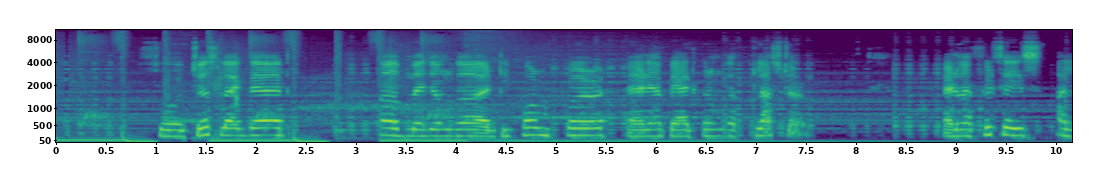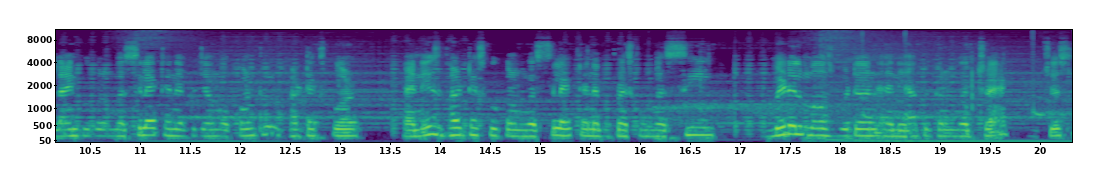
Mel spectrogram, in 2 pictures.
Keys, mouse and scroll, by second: 0.0-0.5 scroll down 1, 0.6 middle click, 3.6 middle click, 6.4 click, 10.4 right click, 12.9 click, 15.3-18.3 typing, 17.1 middle click, 19.0-19.6 scroll up 1, 19.6 scroll down 1, 19.8 alt+middle click.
